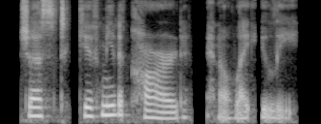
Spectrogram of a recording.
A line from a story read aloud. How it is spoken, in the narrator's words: John said softly, purposely calming his voice and diffusing the tension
